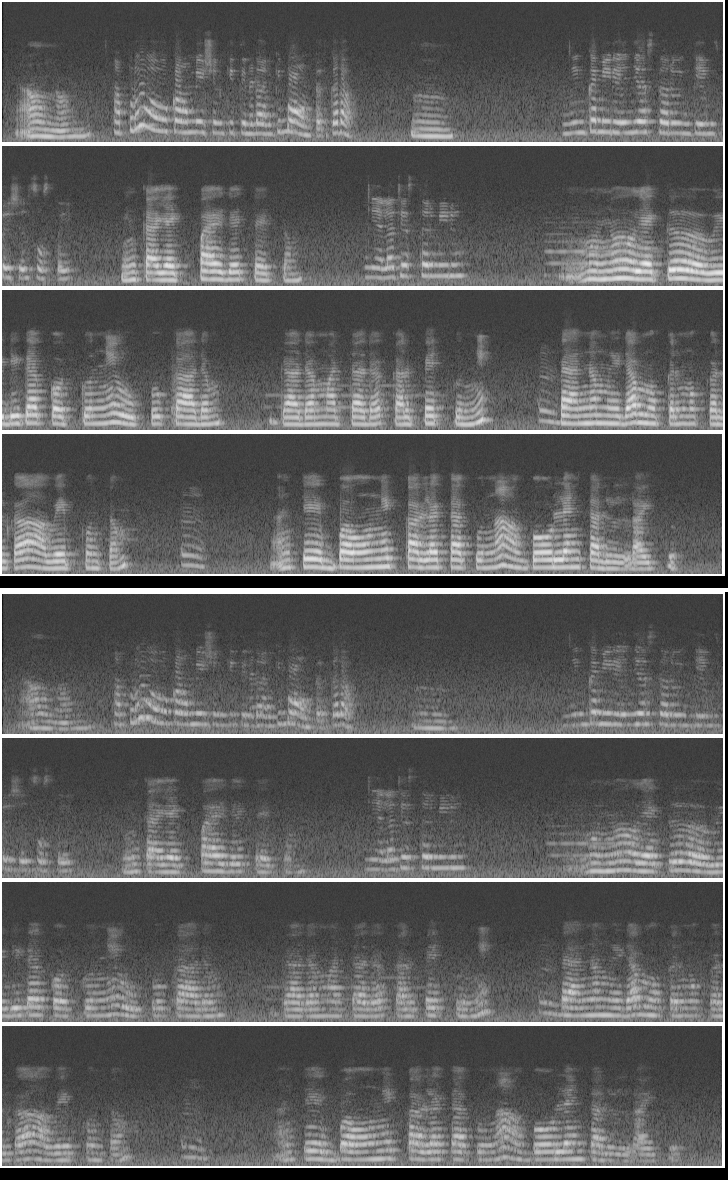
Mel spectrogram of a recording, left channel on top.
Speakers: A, on the left; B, on the left.
A: అవున అవును
B: అప్పుడు కాంబినేషన్ కి తినడానికి బాగుంటది కదా
A: మ్మ్
B: ఇంకా మీర ఏం చేస్త గరు ఇంకేం స్పెషల్స్ వస్తాయి
A: ఇంకా ఎగ్ పైడెస్ చేచం
B: ఎలా చేస్తారు మీరు
A: ఆ ముందు ఎక్కు విడిగా కొట్టుకుని ఉప్పు కాడం గదం మటడ కల్పేకుని
B: మ్
A: పెనం మీద ముక్కలు ముక్కలుగా వేపుకుంటాం
B: మ్
A: అంటే బౌనీ కలర్ కక్కున్నా గోల్డెన్ కలర్ అయి ఇటు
